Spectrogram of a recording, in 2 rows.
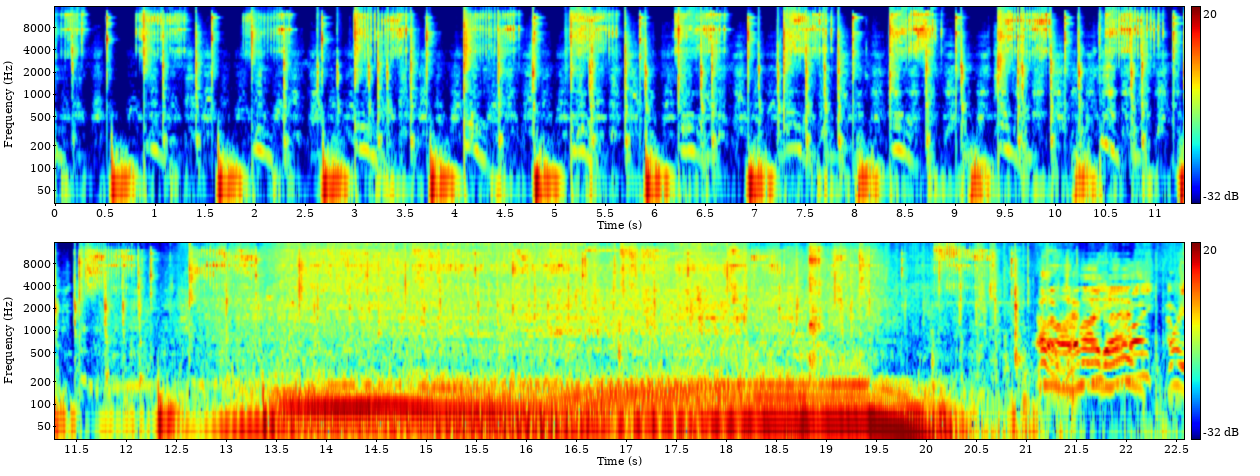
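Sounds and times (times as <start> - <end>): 
rattling clicking mechanical noise: 0.0 - 21.5
car engine idling: 11.8 - 21.4.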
